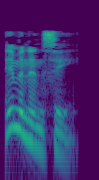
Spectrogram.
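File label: "imminency", British English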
